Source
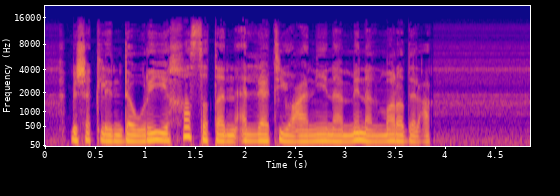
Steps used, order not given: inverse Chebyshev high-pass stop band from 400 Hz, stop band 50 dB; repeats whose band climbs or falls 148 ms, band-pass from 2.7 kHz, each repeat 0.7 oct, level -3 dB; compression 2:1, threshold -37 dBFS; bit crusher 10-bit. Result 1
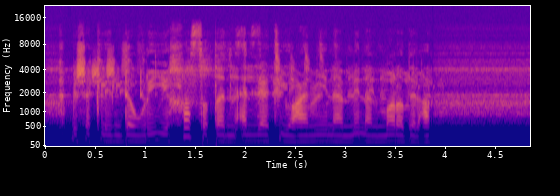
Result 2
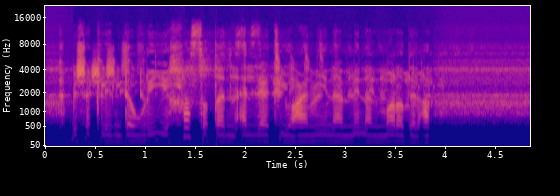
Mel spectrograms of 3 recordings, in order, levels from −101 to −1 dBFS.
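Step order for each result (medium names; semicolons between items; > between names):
compression > repeats whose band climbs or falls > bit crusher > inverse Chebyshev high-pass; repeats whose band climbs or falls > bit crusher > compression > inverse Chebyshev high-pass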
